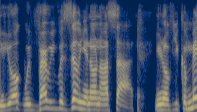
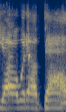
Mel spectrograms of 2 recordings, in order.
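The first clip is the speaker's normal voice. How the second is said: harsh, rough, creaky voice; 3 semitones higher than usual. Retelling his kid calling him on FaceTime, imitating the kid's harsh voice. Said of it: "Even my kid's voice is harsh".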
